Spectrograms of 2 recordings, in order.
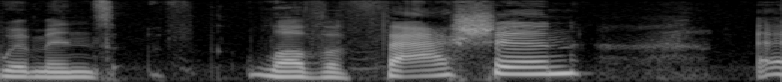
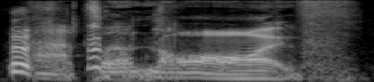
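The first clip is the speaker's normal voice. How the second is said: slow, lower Australian drawl quoting Crocodile Dundee; Crocodile Dundee accent; 6 semitones lower, slower than usual. Retold or imitated. Host answers cohost with a slow Australian Crocodile Dundee line. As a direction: deliver it like a lightly done Aussie Crocodile Dundee. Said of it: "sounds like Crocodile Dundee".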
